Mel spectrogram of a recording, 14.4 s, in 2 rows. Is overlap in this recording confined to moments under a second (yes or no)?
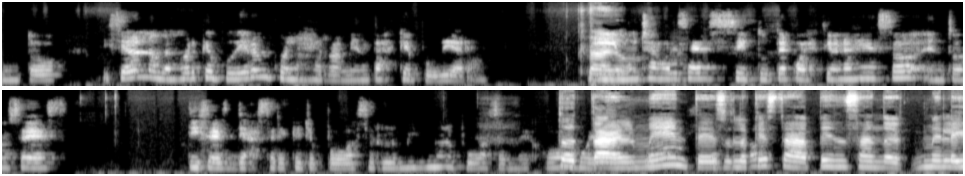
no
